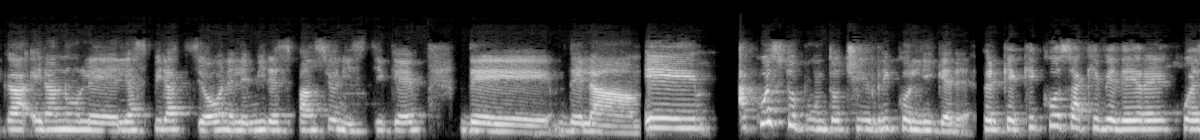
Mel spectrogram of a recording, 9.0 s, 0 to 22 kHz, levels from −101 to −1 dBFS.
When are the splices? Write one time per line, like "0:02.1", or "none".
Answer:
0:04.8
0:07.3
